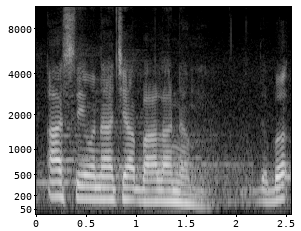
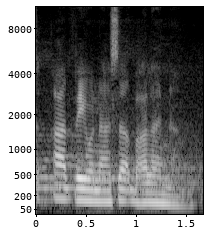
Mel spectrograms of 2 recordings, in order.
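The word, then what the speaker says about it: asevanā ca bālānaṃ: In Pali it is Asevanacha Balanam. In Burmese we pronounce in a slightly different way. We pronounce Atevanasa Balanam. And the meaning is not to associate with fools.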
